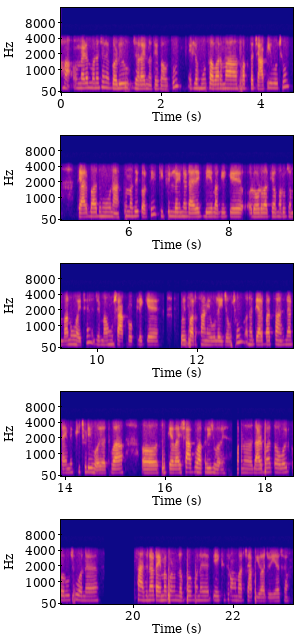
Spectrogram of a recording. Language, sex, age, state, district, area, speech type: Gujarati, female, 18-30, Gujarat, Ahmedabad, urban, conversation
